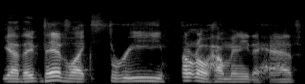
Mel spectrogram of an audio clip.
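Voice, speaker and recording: A man's voice: medium pitch, moderate pace, a bit bright, no room sound. A young man co-hosting a casual film podcast, enthusiastic and stammering, full of "like.". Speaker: podcast co-host.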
